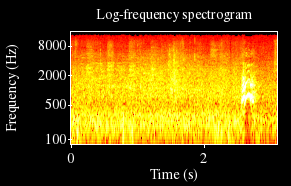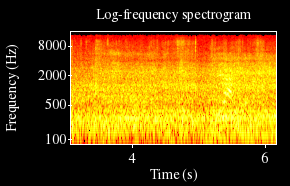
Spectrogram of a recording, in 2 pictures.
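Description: A large dog barks once, a short sharp bark about two and a half seconds in, over a steady background of wind and road traffic.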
